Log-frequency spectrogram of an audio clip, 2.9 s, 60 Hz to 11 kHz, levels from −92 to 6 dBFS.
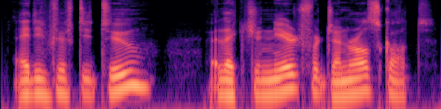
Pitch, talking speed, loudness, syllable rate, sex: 130 Hz, 120 wpm, -19 LUFS, 6.4 syllables/s, male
